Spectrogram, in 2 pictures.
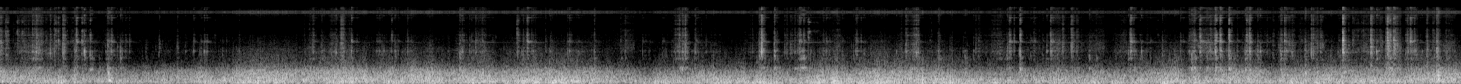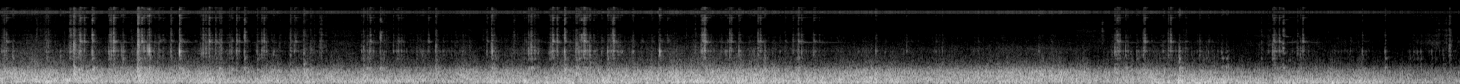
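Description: Steady low rumble of wind buffeting the camera microphone in a small open boat, with scattered light clicks and knocks throughout.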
